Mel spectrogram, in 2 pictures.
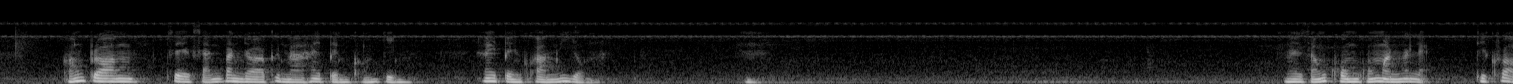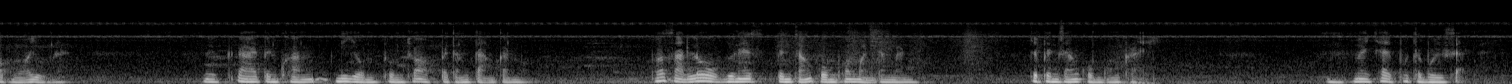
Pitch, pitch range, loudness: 115 Hz, 105-125 Hz, -24 LUFS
